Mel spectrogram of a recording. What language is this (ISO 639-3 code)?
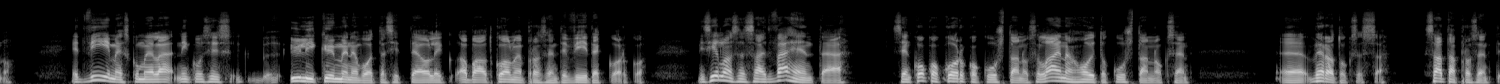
fin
